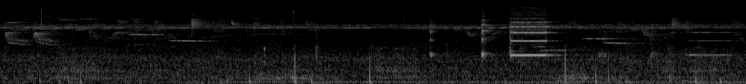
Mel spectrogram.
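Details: Club-winged Manakin in South America, courting females: two quick ticks, then a short, loud, violin-like ringing note made by rubbing its wing feathers, with soft forest insects and distant birds behind.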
